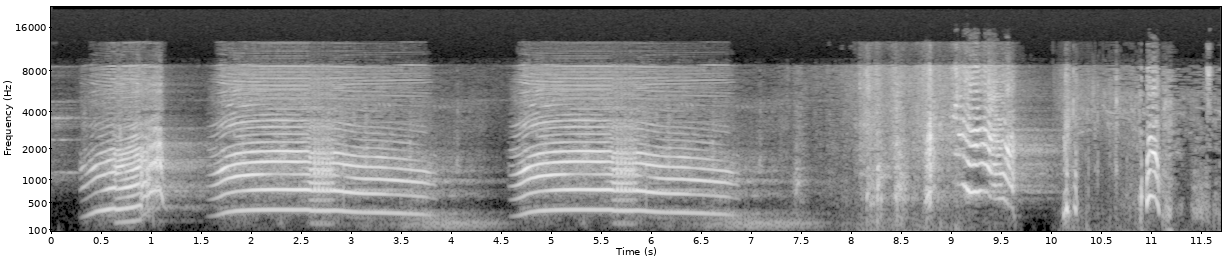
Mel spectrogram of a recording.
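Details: Hyena calling, the calls said to carry far and keep the group in touch: two long, steady, harmonic moaning notes of about two seconds each, then broken, wavering squeals and short rasping bursts near the end.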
